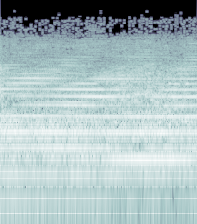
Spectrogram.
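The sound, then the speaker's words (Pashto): Woodworking machines run in a carpentry workshop, their motors cutting wood with a loud, steady, humming drone that holds an even pitch and level throughout. “څوک په ماشینونو لرګي رکوي،”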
